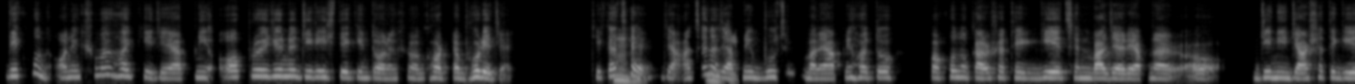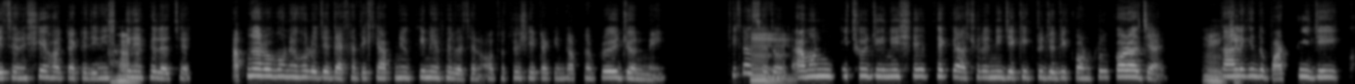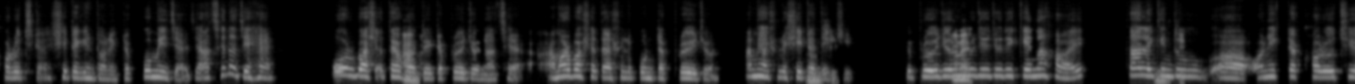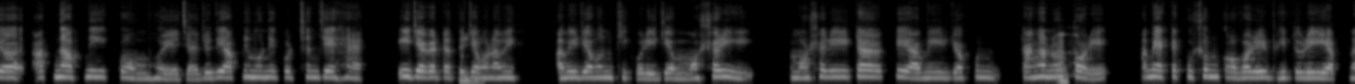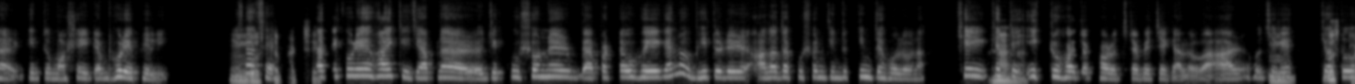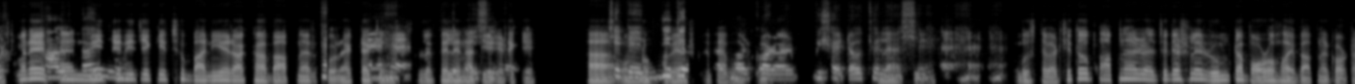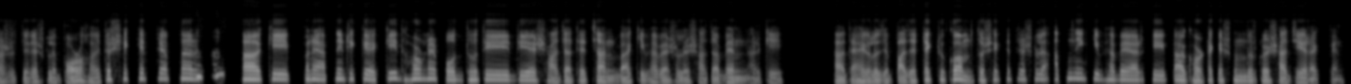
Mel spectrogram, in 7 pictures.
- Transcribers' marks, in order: other background noise; unintelligible speech
- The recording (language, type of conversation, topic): Bengali, podcast, কম বাজেটে ঘর সাজানোর টিপস বলবেন?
